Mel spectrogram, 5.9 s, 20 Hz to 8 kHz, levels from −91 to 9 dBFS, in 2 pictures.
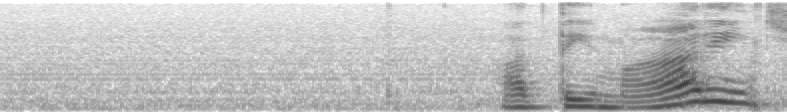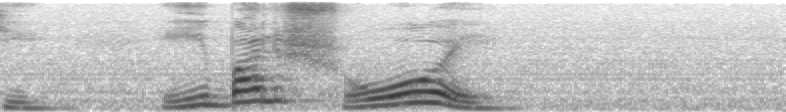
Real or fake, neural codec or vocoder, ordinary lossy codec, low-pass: real; none; none; 7.2 kHz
